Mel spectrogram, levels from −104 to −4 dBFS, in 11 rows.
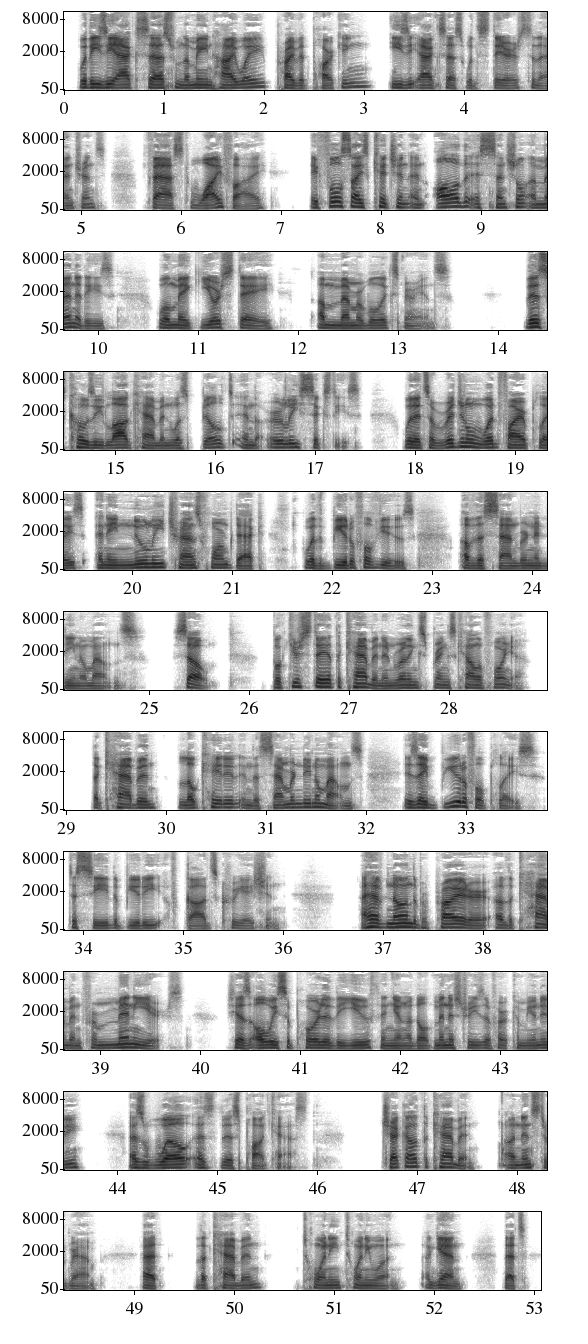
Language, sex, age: English, male, 30-49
